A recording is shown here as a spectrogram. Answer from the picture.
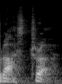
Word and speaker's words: राष्ट्र: हिंदू राष्ट्र, हिंदू राष्ट्र कहना चाहिए, हिंदू राष्ट्र कहना चाहिए, क्योंकि that is where the Sanskrit Hindi pronunciation comes about.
